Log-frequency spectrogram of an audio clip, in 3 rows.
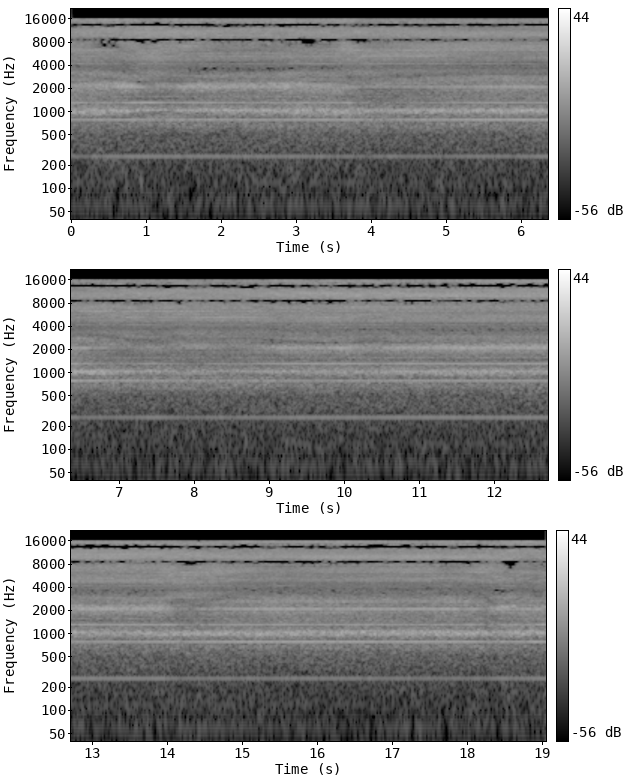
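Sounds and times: hair dryer running: 0:00.0 - 0:19.0.

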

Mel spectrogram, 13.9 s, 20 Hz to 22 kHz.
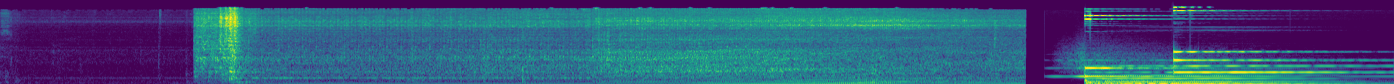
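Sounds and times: car engine starting and running: 0:01.9 - 0:10.3.

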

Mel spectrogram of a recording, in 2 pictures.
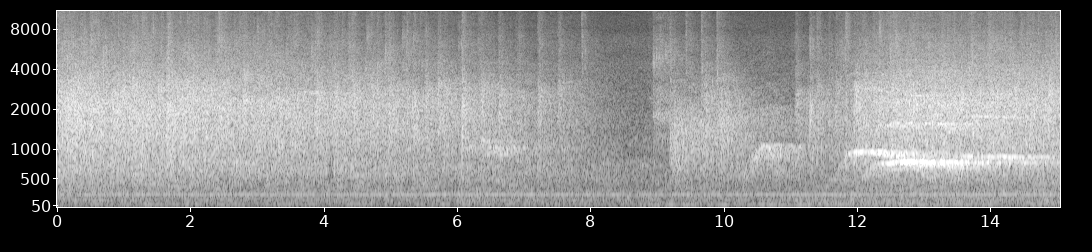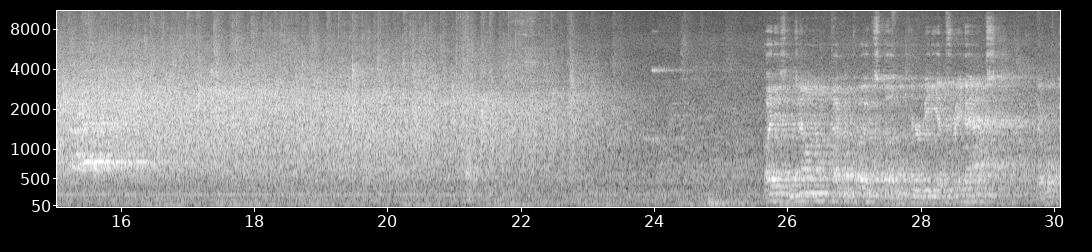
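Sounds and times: audience applauding: 0:00.0 - 0:07.9, 0:09.1 - 0:23.3
cheering calls: 0:06.1 - 0:07.2, 0:10.3 - 0:18.2.

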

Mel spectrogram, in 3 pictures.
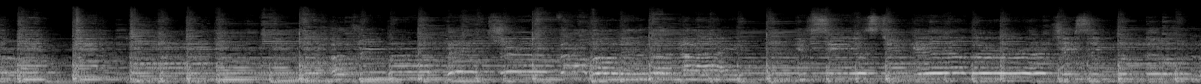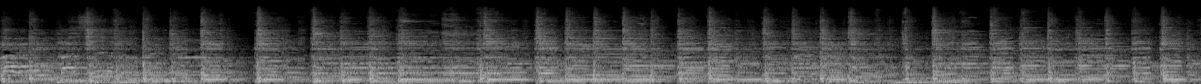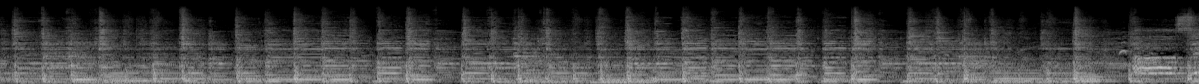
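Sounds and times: cajon beat: 0:00.0 - 0:36.0
electric bass: 0:00.0 - 0:36.0
strummed acoustic guitars: 0:00.0 - 0:36.0.

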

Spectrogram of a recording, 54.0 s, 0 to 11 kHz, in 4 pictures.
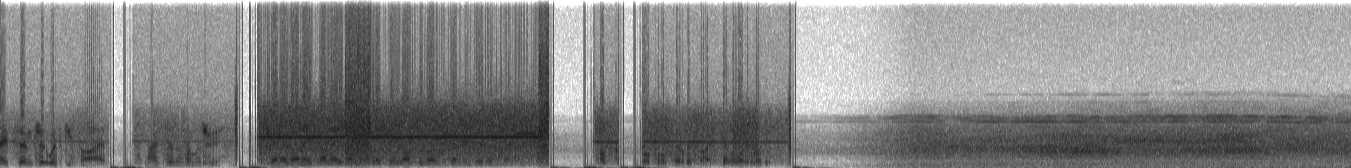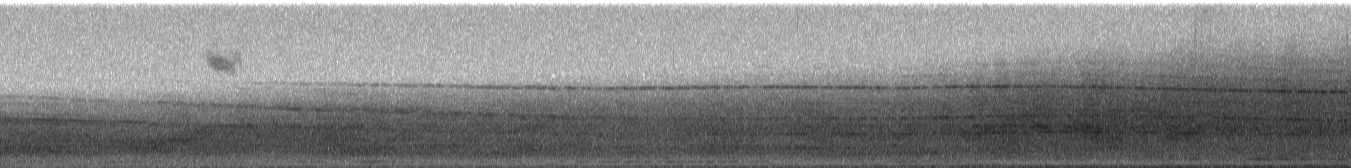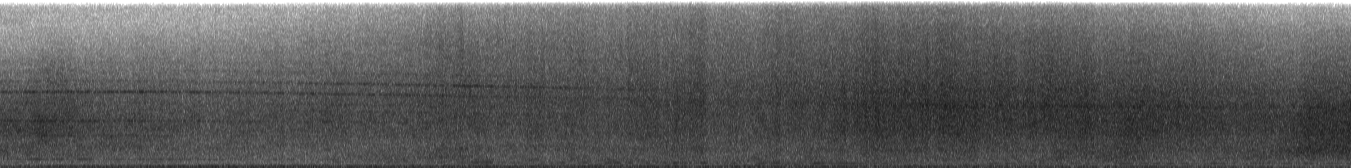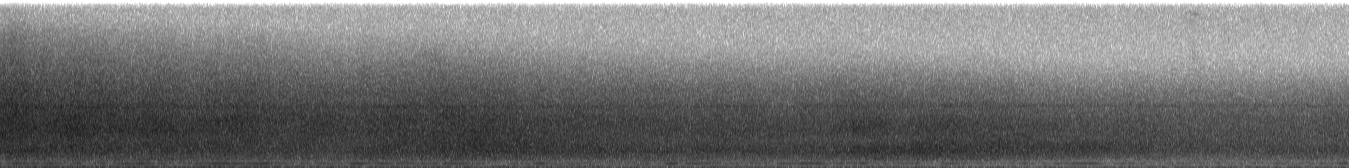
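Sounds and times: jet engines roaring: 0:00.0 - 0:08.0, 0:08.7 - 0:54.0
jet engine whine: 0:00.0 - 0:54.0.

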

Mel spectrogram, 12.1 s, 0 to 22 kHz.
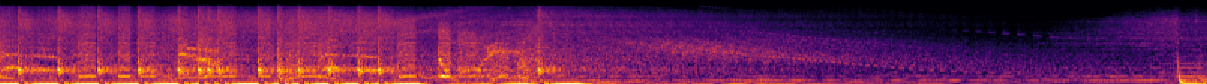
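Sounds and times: hardstyle kick and bass: 0:00.0 - 0:12.0.

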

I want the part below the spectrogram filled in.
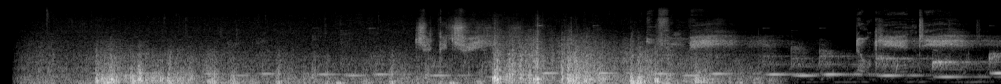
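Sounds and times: steady rain: 0:00.2 - 0:07.7
thunder rumbling: 0:00.2 - 0:07.7.

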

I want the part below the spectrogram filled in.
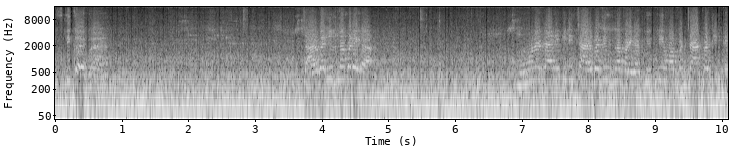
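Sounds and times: woman speaking: 0:00.0 - 0:00.9, 0:03.7 - 0:04.9, 0:06.9 - 0:10.0
loud low rumble: 0:00.0 - 0:10.0.

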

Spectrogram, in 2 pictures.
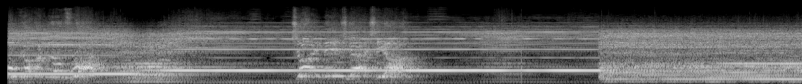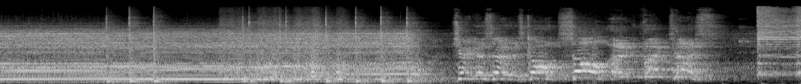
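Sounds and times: electric guitar ringing: 0:00.1 - 0:12.6.

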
